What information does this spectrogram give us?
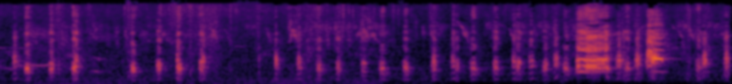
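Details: Chicken giving a steady run of short clucks over a faint background, with a louder, harsher squawk near six seconds and a short squeal shortly after.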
